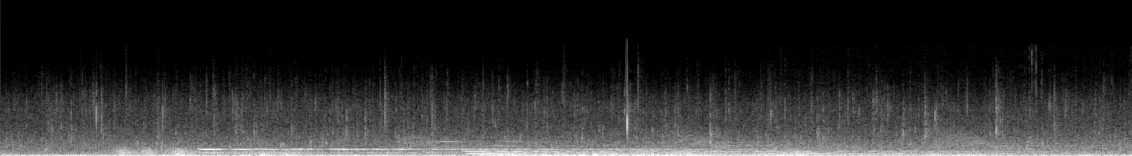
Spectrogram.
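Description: Dark ambient backing track over a rain-like rumble and hiss. Held tones come in about a second and a half in, and a lower pair of tones joins about two seconds later.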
